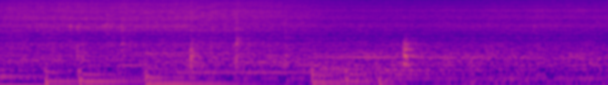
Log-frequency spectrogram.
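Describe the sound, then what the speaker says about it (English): Beef fries in hot olive oil in a pan for a beef and broccoli stir fry. A steady close sizzle runs throughout, with a few soft clinks and scrapes as it is moved around. "And once that gets up to temperature, we wanna start adding our beef."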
